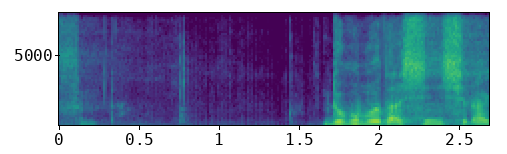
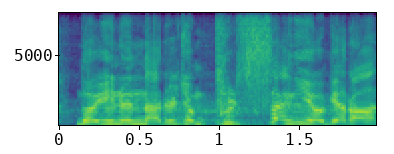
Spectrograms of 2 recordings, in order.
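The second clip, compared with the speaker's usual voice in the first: pleading for pity; 8 semitones higher, 9 dB louder than usual. Acted. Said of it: "자존심을 내려놓고 하는 말".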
